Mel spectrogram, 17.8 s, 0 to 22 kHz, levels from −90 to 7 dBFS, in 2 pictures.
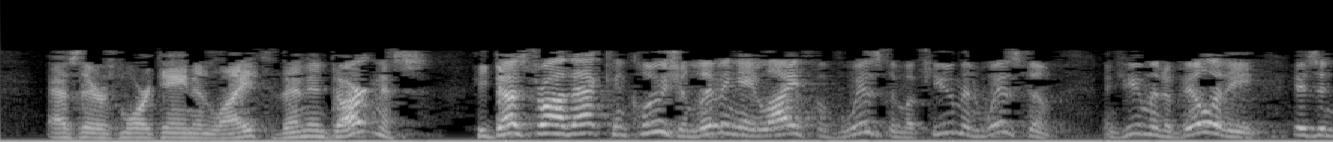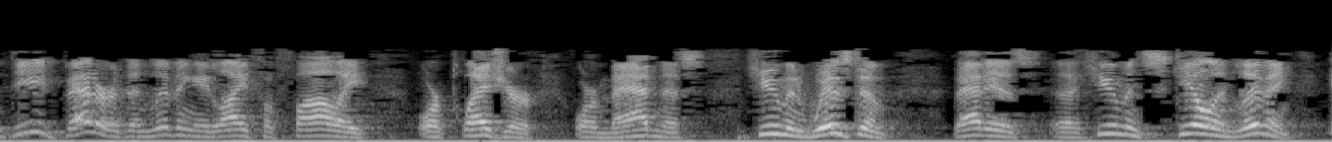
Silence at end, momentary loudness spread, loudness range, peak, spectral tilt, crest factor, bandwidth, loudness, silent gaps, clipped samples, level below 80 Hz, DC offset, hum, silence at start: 0.2 s; 14 LU; 7 LU; -4 dBFS; -5 dB/octave; 18 dB; 5.4 kHz; -20 LUFS; none; under 0.1%; -52 dBFS; 4%; none; 0.3 s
